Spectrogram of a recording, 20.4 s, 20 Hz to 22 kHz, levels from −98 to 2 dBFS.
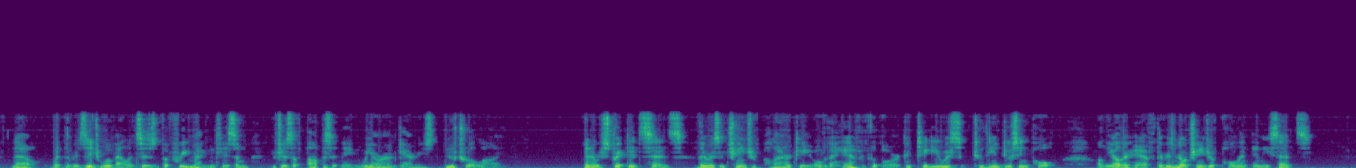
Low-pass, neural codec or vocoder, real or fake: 7.2 kHz; none; real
